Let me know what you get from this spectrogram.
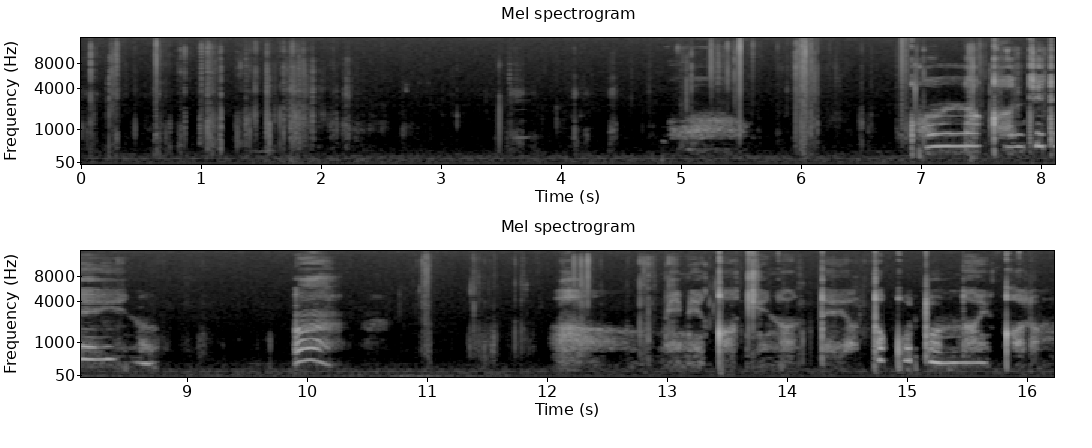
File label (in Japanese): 耳かき癒しパート, ASMR; 参の朝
